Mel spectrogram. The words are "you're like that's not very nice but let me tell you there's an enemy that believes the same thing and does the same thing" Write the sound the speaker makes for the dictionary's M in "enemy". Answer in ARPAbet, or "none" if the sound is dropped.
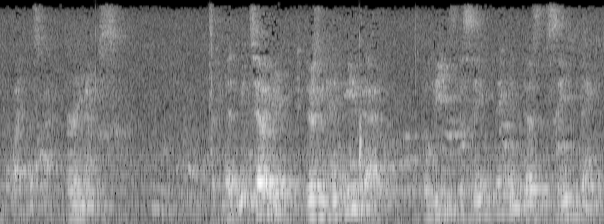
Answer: none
